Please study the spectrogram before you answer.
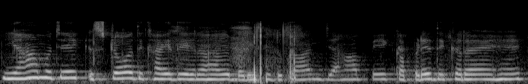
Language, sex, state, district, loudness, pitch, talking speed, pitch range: Hindi, female, Gujarat, Gandhinagar, -22 LUFS, 240 Hz, 195 wpm, 230-255 Hz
